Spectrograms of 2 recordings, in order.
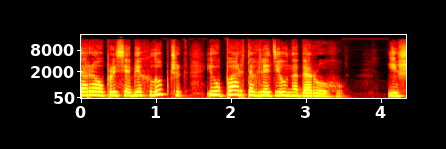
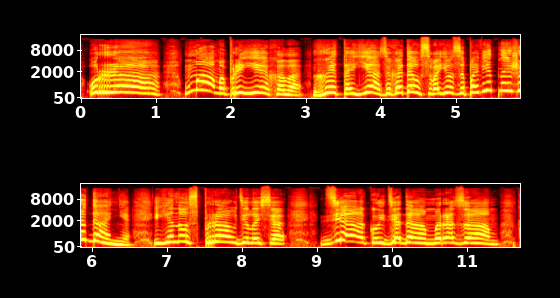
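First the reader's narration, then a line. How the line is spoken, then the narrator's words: Joyful shout at full voice. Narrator (Belarusian): крычаў Саша ва ўсё горла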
